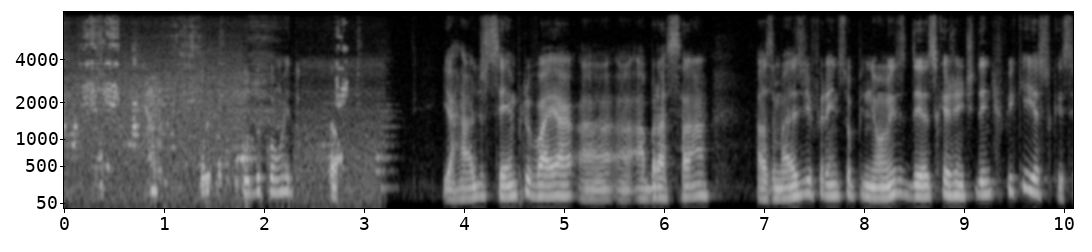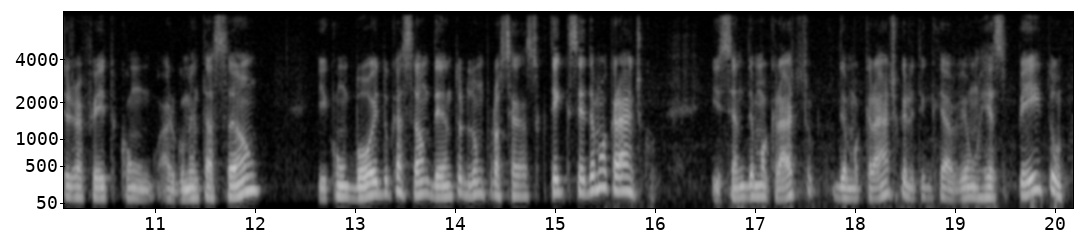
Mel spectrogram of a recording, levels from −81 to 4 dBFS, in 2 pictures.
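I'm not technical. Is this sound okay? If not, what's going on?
No. The opening seconds have speech suppressed in double talk. The voice dips or drops out from 0.00 to 1.24 s, again at 1.48 to 1.68 s, and at 2.31 to 2.84 s. Both sides were likely talking at once, and the call's echo control turned the talker down along with the echo.

There is also the other side's voice leaking through. From 0.00 to 3.37 s a second voice is clearly audible, only a little quieter than the talker. Faint scraps return at 15.87 to 16.04 s, 17.49 to 17.79 s and 19.52 to 19.62 s. The likely cause is sound from the talker's loudspeaker that the echo control did not fully remove from the microphone.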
